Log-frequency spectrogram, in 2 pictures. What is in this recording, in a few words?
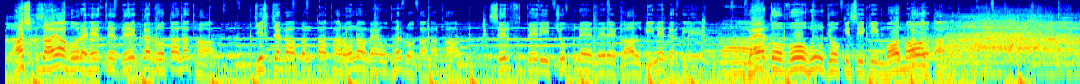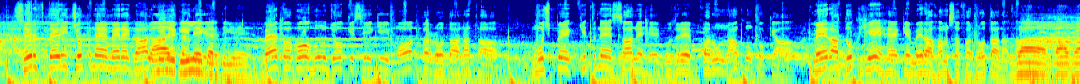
Shayari Ringtone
